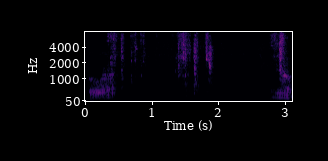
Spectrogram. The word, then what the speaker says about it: Baruch: It looked like it say Baruch, but it's pronounced Barak.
